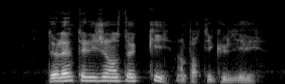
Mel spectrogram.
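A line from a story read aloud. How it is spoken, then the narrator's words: Cold question. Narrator (French): demanda froidement Tobermory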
